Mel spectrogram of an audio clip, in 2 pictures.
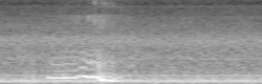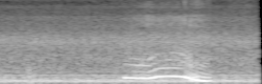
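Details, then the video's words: Henna, a sleepy puppy, snoring indoors: two drawn-out, low, wavering snores about three seconds apart, each gliding up then dropping into a rough rattle, over a steady low hum. "Snoring Sleepy Puppy"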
